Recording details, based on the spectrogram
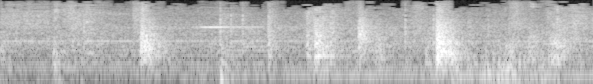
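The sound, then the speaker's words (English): A door is handled, pushed open and propped open: a few scattered clunks and scrapes, one brief squeak, over a low steady hum, with nobody speaking. “can we crack that door or put a sign propping it? Because it's really going to get hot in here.”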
